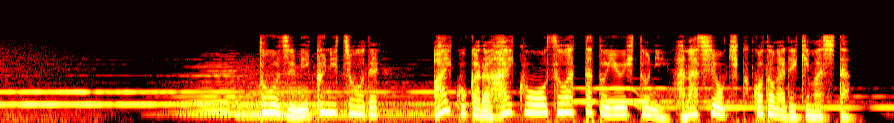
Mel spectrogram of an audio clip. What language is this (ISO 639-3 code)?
jpn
